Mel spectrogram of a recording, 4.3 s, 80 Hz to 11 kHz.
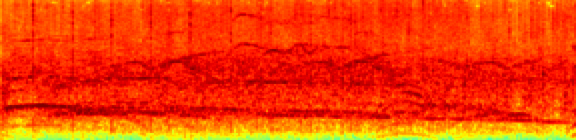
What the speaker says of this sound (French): On applaudit les 2 premières.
